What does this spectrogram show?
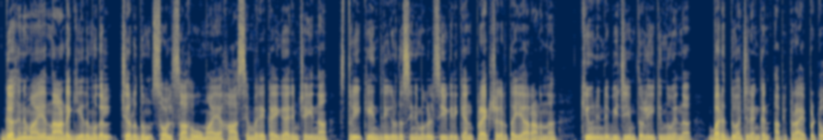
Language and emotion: Malayalam, neutral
